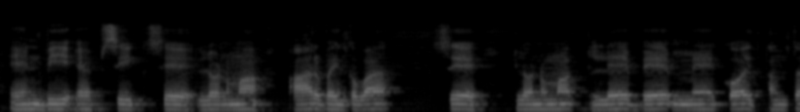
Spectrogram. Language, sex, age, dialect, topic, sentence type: Magahi, male, 25-30, Western, banking, question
